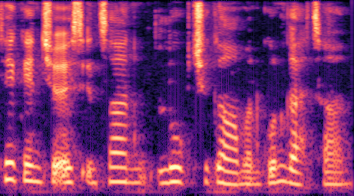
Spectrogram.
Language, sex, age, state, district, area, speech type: Kashmiri, female, 60+, Jammu and Kashmir, Srinagar, urban, spontaneous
